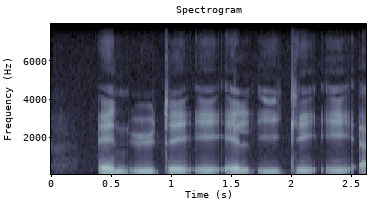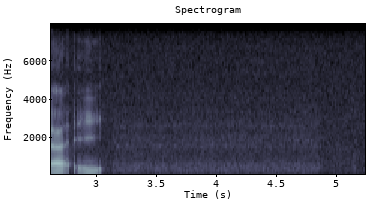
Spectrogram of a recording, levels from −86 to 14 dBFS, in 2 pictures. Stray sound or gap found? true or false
false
